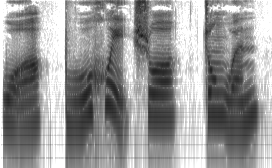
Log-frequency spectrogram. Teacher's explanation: But here, because it's followed by 会, which is the fourth tone, it sounds... You change the 不 into second tone.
